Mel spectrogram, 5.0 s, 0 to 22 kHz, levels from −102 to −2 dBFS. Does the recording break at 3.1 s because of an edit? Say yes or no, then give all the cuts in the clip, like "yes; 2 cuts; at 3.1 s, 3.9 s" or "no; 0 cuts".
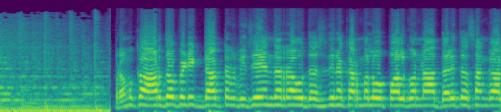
no; 1 cut; at 1.1 s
